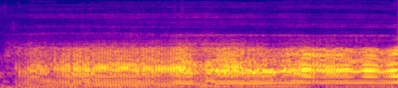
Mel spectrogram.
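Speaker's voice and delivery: mock lion growl; low rumbling lion growl. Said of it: "that lion in there is going".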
